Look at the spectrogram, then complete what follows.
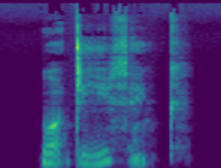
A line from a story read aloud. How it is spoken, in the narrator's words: Harry asked huskily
